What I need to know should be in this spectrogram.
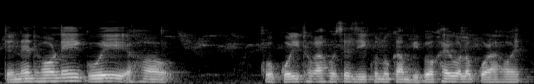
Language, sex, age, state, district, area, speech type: Assamese, male, 30-45, Assam, Charaideo, urban, spontaneous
